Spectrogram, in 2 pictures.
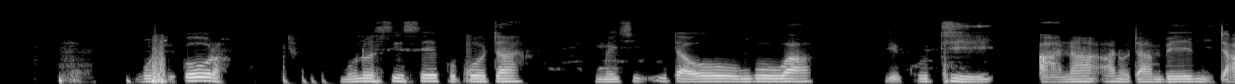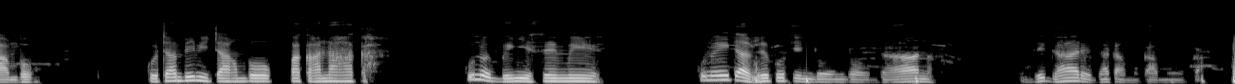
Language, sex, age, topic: Ndau, male, 36-49, education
